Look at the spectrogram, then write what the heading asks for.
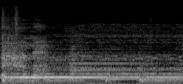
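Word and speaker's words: ámen: Or, how do you say amen in Hungary? Amen, with a little over the A.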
